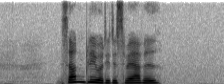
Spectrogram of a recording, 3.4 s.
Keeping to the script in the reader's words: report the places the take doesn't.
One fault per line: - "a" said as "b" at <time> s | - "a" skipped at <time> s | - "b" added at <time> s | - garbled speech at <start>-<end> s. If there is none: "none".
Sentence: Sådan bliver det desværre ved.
none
